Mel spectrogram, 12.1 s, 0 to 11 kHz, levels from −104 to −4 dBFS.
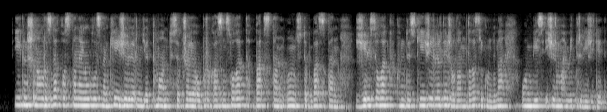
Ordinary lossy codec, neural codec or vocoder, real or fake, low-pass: none; codec, 16 kHz, 8 kbps, FunCodec, trained on LibriTTS, 25 frames a second; fake; 7.2 kHz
